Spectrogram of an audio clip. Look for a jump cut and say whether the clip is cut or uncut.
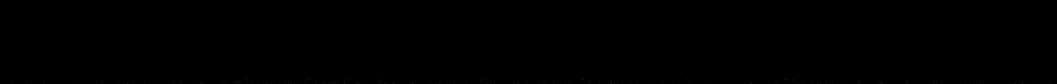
uncut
